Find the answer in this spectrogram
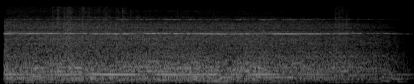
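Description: Upright vacuum cleaner running steadily as it is pushed over a rug: a steady rush with a high whine on top. It fades away near the end.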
